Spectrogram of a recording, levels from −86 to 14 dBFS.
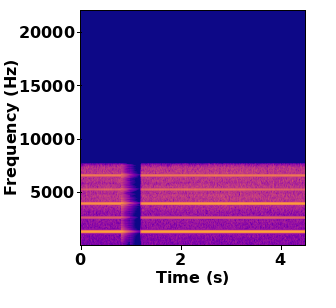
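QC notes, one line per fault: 0.80–1.22 s, call audio freeze: packets were likely held up in transit and the jitter buffer ran dry, so the receiver stretched the last music into a fading buzz or hiss for 0.39 s. Playback then resumes where it stopped, with nothing lost and everything after arriving 0.39 s late.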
